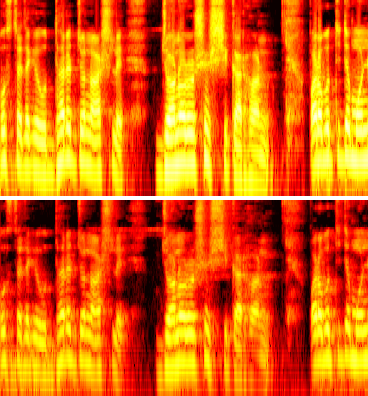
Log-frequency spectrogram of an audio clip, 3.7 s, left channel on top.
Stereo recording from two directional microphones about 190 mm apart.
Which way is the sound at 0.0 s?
35° left (ahead or behind).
